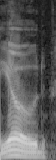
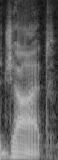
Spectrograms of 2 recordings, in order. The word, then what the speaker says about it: yod: they're confused sometimes now the actual Hebrew pronunciations are what I use VAV and yod uh European influences made some academics later call them the wow and the jot but uh those are more europeanized and have been abandoned by modern Israel as they tried to go back to the original pronunciations of these letters but uh other spelling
